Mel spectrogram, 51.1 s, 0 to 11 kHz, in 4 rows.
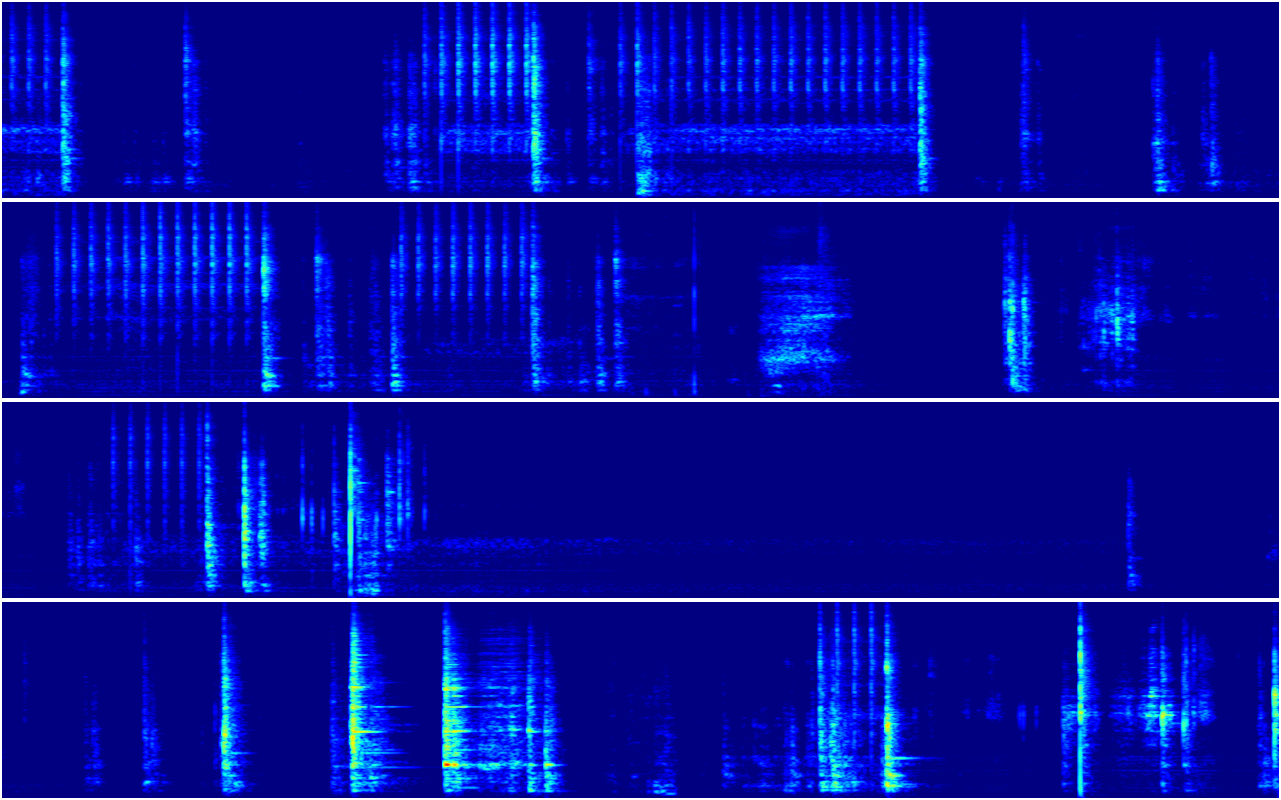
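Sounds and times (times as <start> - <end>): stove igniter clicking: 0.0 - 0.8, 4.2 - 9.3, 13.2 - 15.5, 16.7 - 18.4, 26.6 - 29.9, 46.5 - 47.3.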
